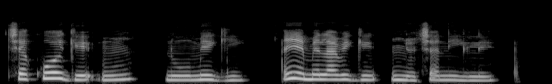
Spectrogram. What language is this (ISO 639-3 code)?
ibo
